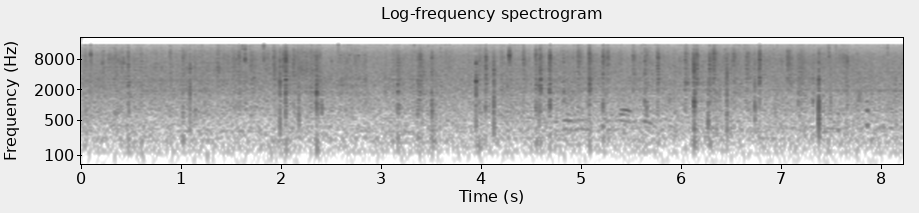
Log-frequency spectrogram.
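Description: Steady rain, with many scattered sharp ticks of drops striking an umbrella held over the microphone.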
